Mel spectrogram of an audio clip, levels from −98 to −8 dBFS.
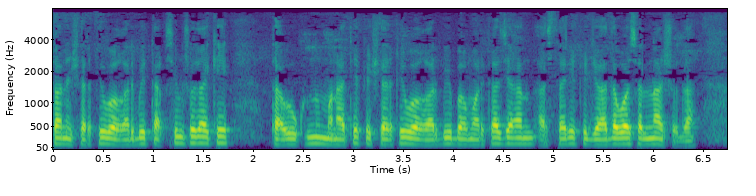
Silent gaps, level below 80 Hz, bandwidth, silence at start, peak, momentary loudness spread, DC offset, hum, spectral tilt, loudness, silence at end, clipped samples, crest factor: none; -70 dBFS; 7.6 kHz; 0 s; -6 dBFS; 7 LU; under 0.1%; none; -7 dB/octave; -24 LUFS; 0 s; under 0.1%; 16 dB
